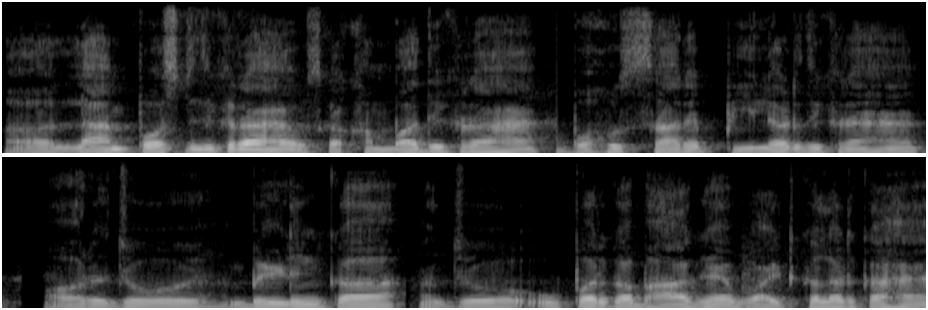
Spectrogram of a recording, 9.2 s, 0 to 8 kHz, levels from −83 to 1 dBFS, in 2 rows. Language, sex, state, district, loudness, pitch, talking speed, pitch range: Hindi, male, Jharkhand, Sahebganj, -31 LUFS, 130 Hz, 190 wpm, 115-135 Hz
